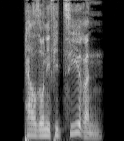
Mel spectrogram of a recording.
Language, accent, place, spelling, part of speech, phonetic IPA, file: German, Germany, Berlin, personifizieren, verb, [pɛrzonifiˈtsiːrən], De-personifizieren.ogg
- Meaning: to personify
